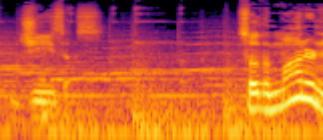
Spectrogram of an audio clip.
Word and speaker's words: Jesus: around 1500 AD that the letter J took on the jib sound we are familiar with today so yay Seuss came to be pronounced Jesus so the modern name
